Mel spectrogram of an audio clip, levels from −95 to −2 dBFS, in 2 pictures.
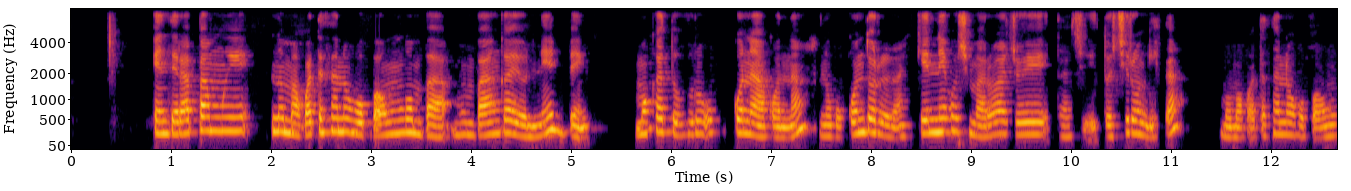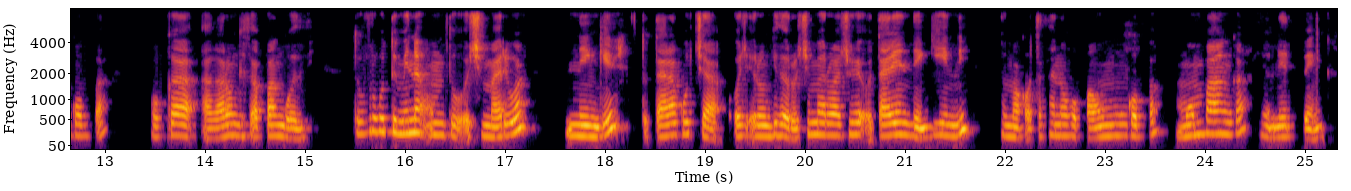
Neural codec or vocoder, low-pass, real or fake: none; 7.2 kHz; real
